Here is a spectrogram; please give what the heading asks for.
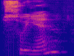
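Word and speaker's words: Samhain: nuit de l'année donc était samen donc qui est prononcé qui se prononce soyen et donc il croyait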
